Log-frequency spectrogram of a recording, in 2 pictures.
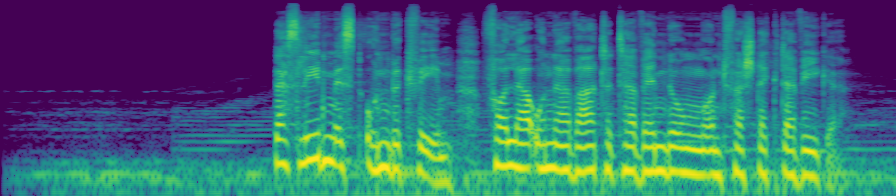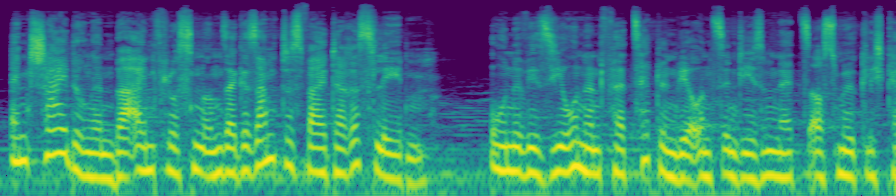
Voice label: german movie trailers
